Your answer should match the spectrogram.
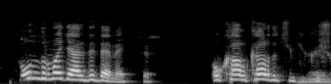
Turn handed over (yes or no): yes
